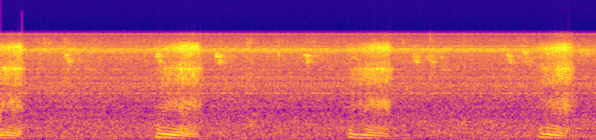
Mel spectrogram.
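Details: Cat snoring while half asleep: soft, regular snores on each breath, roughly four breaths in nine seconds, over steady room hiss.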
